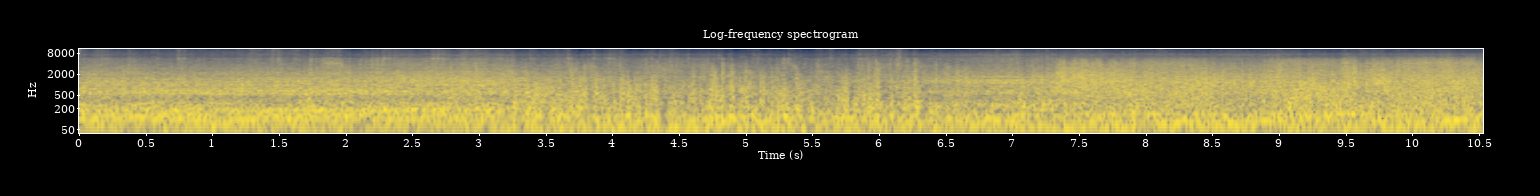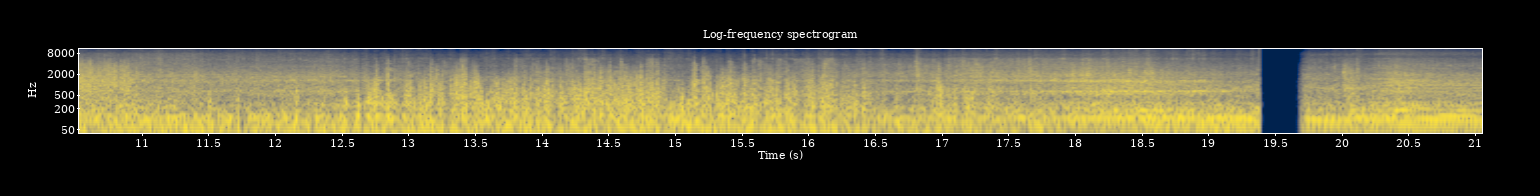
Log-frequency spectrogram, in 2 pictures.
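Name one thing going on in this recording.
Wind rushes past an open vehicle.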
